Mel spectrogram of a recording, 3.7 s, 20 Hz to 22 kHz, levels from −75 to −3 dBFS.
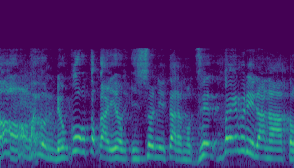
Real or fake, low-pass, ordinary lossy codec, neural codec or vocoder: fake; none; none; codec, 16 kHz, 4 kbps, FunCodec, trained on LibriTTS, 50 frames a second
